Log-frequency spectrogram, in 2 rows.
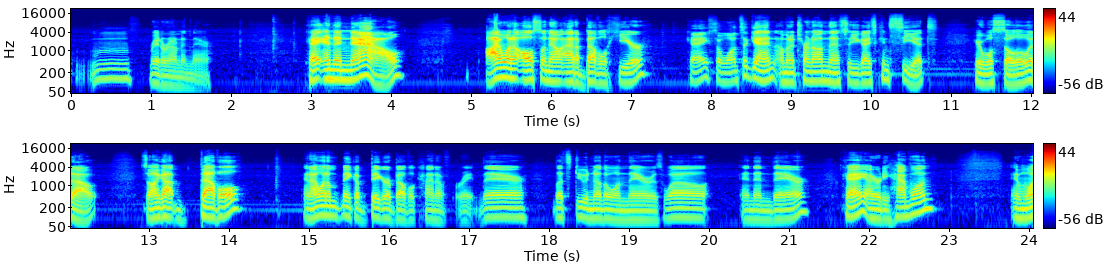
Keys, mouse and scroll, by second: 1.2 ctrl+right click, 2.0 q, 2.3 ctrl+right click, 2.8 alt+right click, 6.5 space, 7.9 space, 8.0 shift+f, 8.7 shift+d, 9.4 right click, 9.7-11.3 ctrl+right drag, 11.3 click, 13.1 space, 15.1-17.7 drag, 17.7 right click, 18.4 click, 18.8 right click, 20.8 ctrl+right click, 21.9-23.6 drag.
